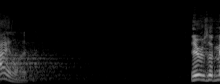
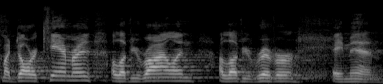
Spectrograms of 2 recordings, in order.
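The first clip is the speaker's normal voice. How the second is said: soft, low benediction over the people; hushed pastoral blessing, a touch lower; spoken blessing; 5 semitones lower, 3 dB quieter than usual. Acted. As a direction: bless them gently like a closing prayer. Pastor speaks a closing blessing.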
